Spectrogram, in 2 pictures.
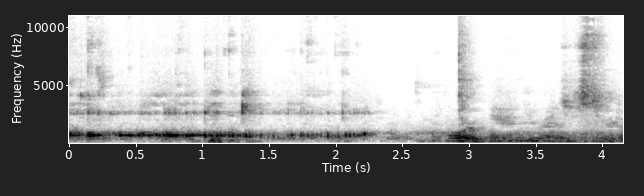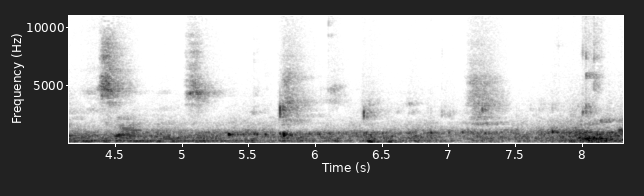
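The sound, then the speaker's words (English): Liquid pours steadily from a container, a wet gurgling stream running for several seconds, with faint murmured voices in the background. “Can I just pour directly from this thing?”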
